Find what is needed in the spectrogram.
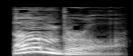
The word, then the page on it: umbral: British English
